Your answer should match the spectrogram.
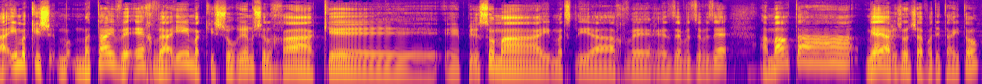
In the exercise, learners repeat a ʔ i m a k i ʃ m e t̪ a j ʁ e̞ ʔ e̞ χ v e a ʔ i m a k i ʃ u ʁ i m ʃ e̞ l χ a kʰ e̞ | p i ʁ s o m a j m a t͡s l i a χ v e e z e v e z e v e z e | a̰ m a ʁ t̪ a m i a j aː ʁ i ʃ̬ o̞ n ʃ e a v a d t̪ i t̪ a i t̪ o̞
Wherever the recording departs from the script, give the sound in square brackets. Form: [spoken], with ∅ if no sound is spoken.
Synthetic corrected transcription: a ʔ i m a k i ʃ m [a] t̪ a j [v] e̞ ʔ e̞ χ v e a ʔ i m a k i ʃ u ʁ i m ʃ e̞ l χ a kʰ e̞ | p i ʁ s o m a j m a t͡s l i a χ v e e z e v e z e v e z e | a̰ m a ʁ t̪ a m i a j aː ʁ i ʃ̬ o̞ n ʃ e a v a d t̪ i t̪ a i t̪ o̞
